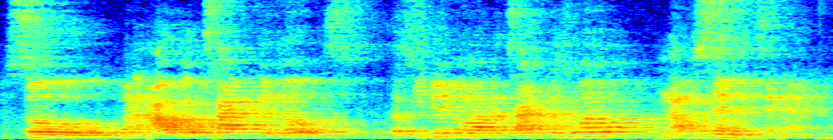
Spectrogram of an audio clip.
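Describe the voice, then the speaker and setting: A young man tells a quick story in a relaxed, chatty way. His voice is bright and a little high for a man. He is recorded from a distance in a very echoey room. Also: slight background noise. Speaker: panel guest. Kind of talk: casual storytelling.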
